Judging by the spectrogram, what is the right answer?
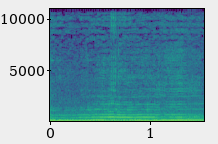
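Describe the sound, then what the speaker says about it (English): In the Firewatch video game, a bee buzzes in a close, steady drone that holds without a break, with no voices over it. "I got stung by a bee."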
